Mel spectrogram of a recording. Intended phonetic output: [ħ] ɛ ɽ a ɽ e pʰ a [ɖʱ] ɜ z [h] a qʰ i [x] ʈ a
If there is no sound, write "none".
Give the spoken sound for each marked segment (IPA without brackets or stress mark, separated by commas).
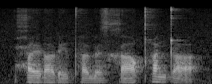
ħ, ɳ, x, ŋ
